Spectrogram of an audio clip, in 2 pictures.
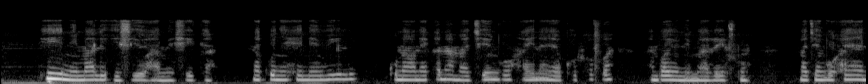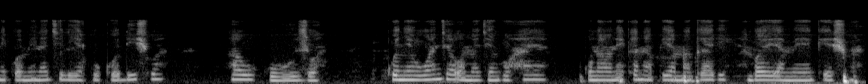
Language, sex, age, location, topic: Swahili, female, 25-35, Nairobi, finance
